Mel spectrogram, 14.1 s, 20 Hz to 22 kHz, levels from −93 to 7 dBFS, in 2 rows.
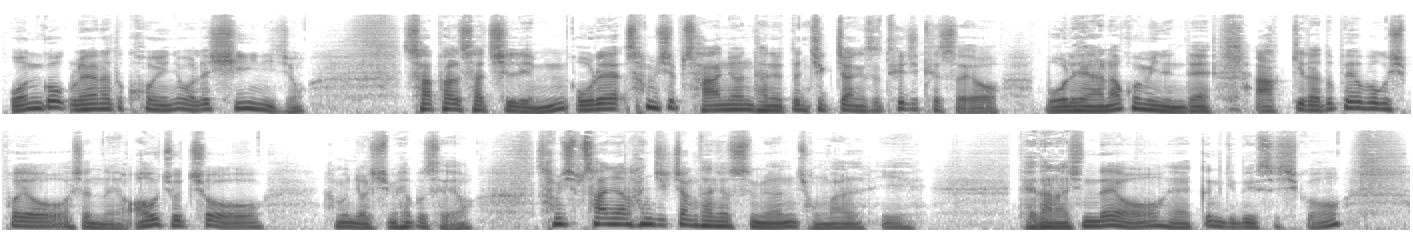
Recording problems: wrong speed, natural pitch; too fast; 1.5 times normal speed

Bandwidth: 14.5 kHz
